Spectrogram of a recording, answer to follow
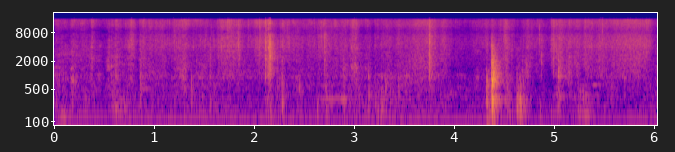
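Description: Plastic bubble wrap and cardboard box flaps rustling and crinkling as a wrapped package is handled and lifted out of its box, with a few sharp clicks, the loudest about four and a half seconds in.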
